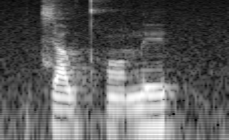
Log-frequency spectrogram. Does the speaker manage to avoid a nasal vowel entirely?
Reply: no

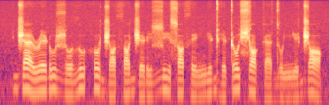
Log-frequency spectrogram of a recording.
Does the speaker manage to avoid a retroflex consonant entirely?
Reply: no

